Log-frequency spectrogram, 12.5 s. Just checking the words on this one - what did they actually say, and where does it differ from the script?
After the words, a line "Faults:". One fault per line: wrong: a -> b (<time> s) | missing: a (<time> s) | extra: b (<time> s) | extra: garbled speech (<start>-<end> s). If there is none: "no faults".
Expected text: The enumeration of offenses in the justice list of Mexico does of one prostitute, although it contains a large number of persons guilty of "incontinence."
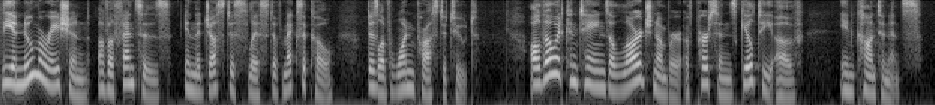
The enumeration of offenses in the justice list of Mexico does of one prostitute, although it contains a large number of persons guilty of "incontinence."
Faults:
no faults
